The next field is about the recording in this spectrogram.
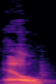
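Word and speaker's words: אֶל: This is Aleph Lamed with a segol under the Aleph, pronounced El. And El means toward.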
